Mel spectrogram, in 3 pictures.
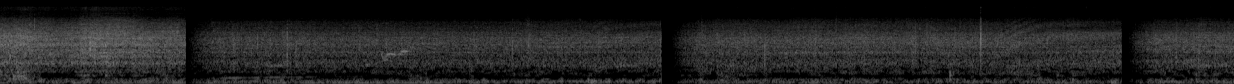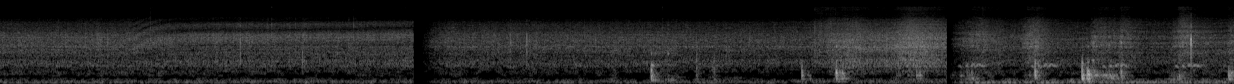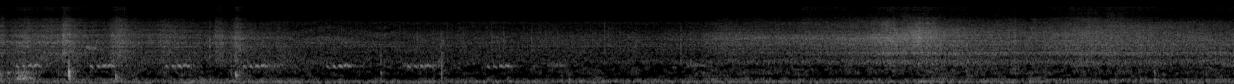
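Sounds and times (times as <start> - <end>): vegetables sizzling in oil: 0.0 - 37.0
wooden spoon scraping clay pot: 20.3 - 27.5.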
